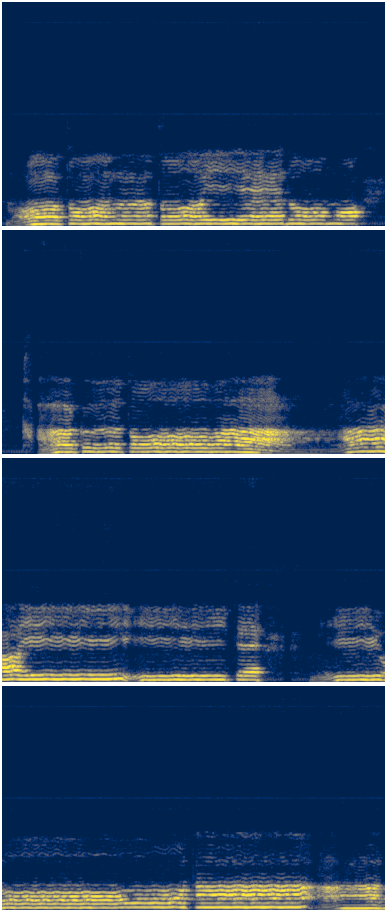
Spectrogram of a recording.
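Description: A solo male voice chanting Tendai shōmyō: a kōshiki passage in Japanese-style text sung to short melodic phrases. He holds long, wavering notes in phrases of about three to four seconds, broken by short breaths, and one phrase slides down in pitch about six seconds in.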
